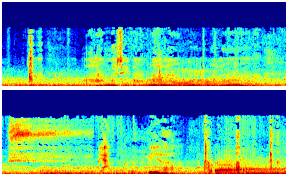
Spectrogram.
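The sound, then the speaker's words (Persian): A wolf called Ivan snarls and growls while gnawing a bone brought to it as food in the snow, low rumbling sounds rising and falling continuously, with occasional snorts and crunchy chewing noises. “بیا برات غذا آوردم. میدانم توی این برف زیاد غذا به سختی گیر میاری. گرگی؟ گرگی؟”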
